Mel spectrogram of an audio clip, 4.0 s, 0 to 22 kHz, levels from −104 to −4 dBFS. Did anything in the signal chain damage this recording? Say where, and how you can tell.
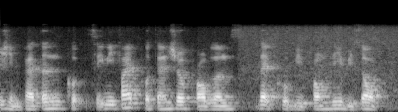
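Yes. The noise suppressor in the call processing misjudged speech as noise and pulled it down twice, from 0.63 to 0.98 s by up to about 12 dB and from 2.79 to 3.14 s by up to about 9 dB, in each case for roughly 150 ms in total. The second cut follows the room noise rising by about 12 dB near 2.5 s. Quiet consonants and word endings sink into the background and sound swallowed.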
